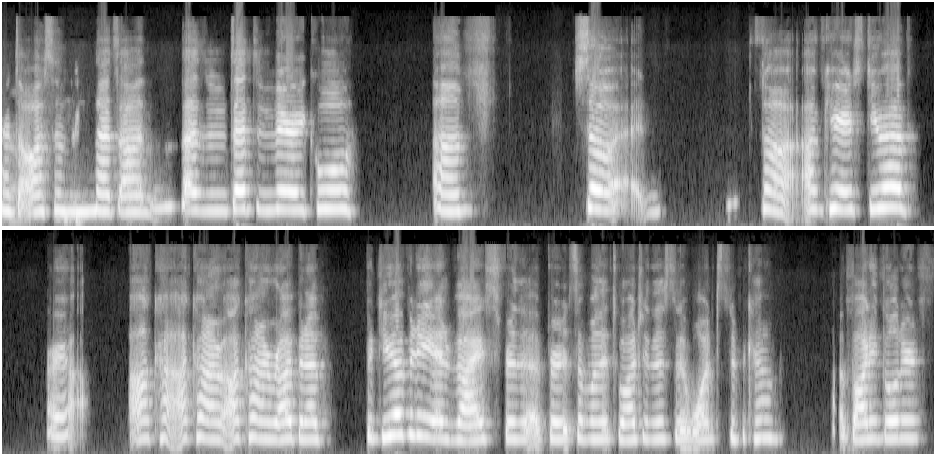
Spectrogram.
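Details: Woman with cerebral palsy; frequent word and phrase repetitions; dysarthria (cerebral palsy).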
